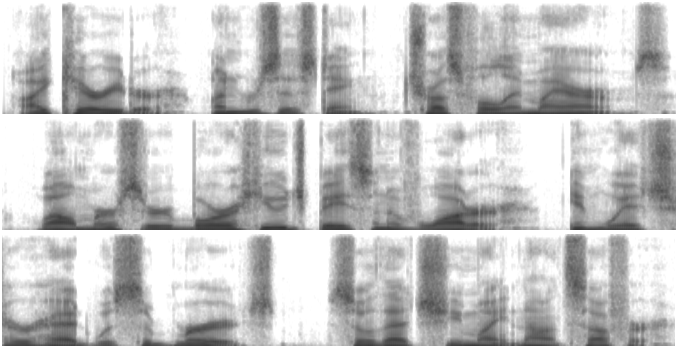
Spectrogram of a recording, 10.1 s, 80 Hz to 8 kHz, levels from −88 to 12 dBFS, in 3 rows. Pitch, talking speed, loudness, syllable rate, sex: 105 Hz, 165 wpm, -18 LUFS, 4.4 syllables/s, male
